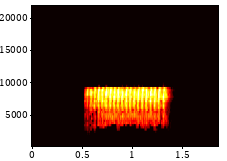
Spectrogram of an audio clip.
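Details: Geomeun-te-baejjangi, a katydid of Korea, from a 2020 National Institute of Biological Resources recording: a lone sizzling burst of rapid ticks, high and dry, fading out after under a second, with nothing else audible.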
